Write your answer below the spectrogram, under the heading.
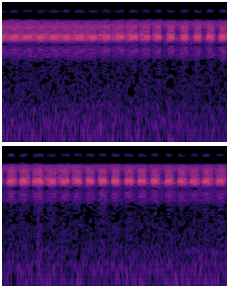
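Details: Summer cicada song from Provence in the south of France, a harsh sizzling buzz throbbing in quick regular pulses, roughly three per second, continuous throughout.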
